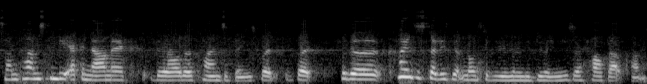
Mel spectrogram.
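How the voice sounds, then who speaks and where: An unremarkable speaking voice with an American accent moves at a fairly quick pace. The intonation is lively. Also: woman. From US East Coast. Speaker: physician researcher lecturer. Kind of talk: lecture.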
